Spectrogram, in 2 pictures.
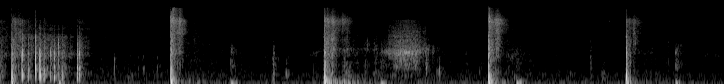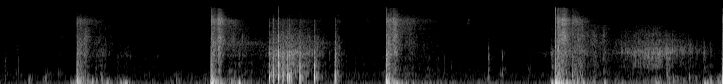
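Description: Aerial firework shells exploding in a steady sequence: about ten sharp booms, one roughly every two seconds. Several are followed by about a second of hissing crackle.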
